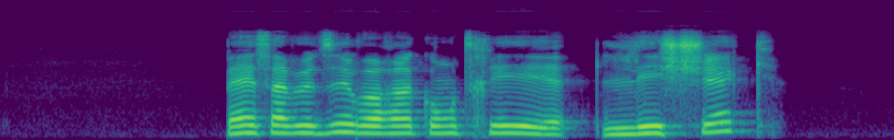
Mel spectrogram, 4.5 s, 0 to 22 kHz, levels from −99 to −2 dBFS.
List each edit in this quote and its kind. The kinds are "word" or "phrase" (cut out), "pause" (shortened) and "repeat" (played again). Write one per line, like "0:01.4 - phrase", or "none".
0:01.8 - phrase

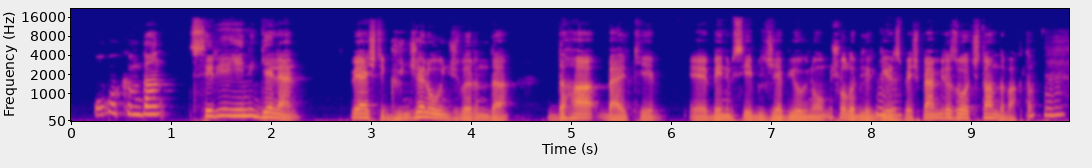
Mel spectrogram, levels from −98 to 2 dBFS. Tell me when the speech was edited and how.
none

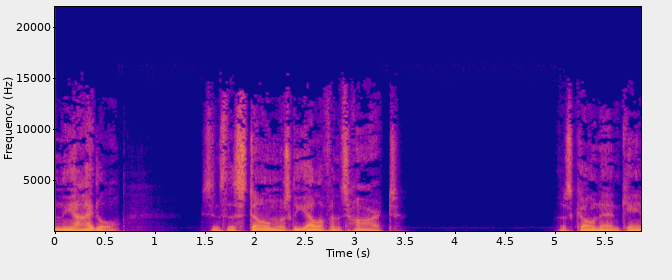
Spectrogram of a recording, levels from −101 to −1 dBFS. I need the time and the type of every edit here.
0:02.4 - word

